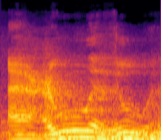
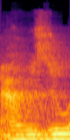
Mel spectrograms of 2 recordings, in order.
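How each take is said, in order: First: The middle consonant is a soft dh sound. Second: The middle consonant is a z sound. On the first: The speaker calls it right. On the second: The speaker calls it wrong. "bukan zaid"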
